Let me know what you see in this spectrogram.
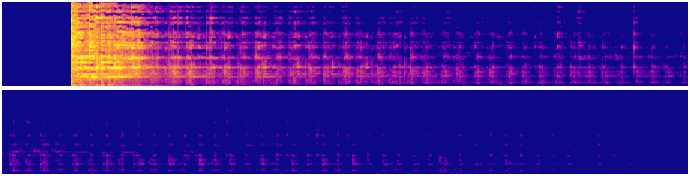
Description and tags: The unmistakable sound of a plate breaking on concrete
